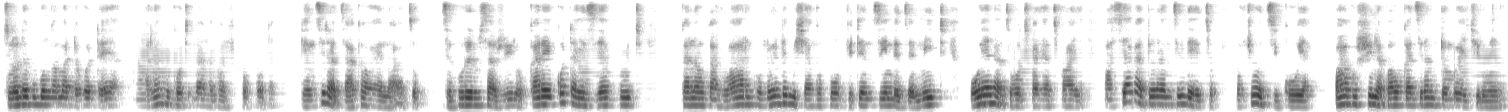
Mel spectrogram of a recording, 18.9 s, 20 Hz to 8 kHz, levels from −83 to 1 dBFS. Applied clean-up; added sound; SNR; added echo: neural mask model DeepFilterNet 3.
